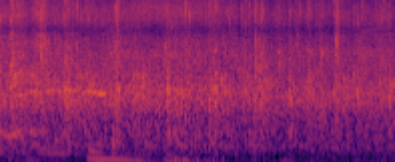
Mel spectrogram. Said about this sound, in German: Geben wir ihm doch einen herzlichen Applaus.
